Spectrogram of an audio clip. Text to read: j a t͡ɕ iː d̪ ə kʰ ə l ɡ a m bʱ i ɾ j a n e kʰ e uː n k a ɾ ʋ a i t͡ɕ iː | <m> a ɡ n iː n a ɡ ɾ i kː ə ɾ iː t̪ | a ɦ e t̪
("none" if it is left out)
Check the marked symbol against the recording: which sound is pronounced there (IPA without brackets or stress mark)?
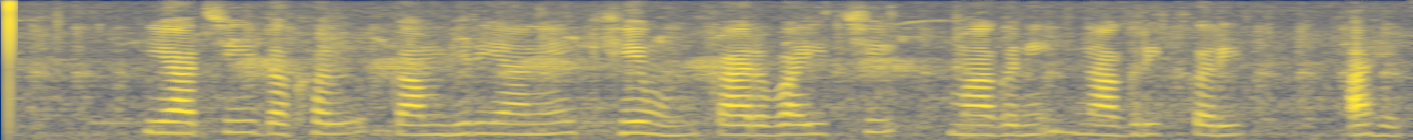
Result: m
